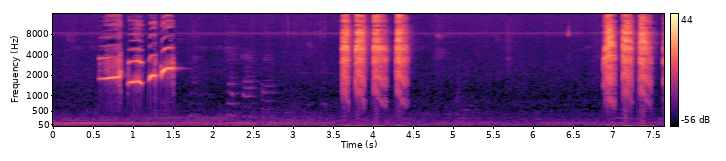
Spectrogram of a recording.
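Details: A female white-rumped shama calls to attract a male for mating, giving a quick run of four whistled notes ending on a rising slur, then two separate groups of four loud, harsh, scratchy bursts.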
